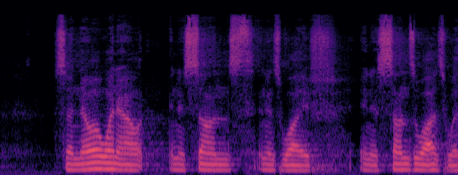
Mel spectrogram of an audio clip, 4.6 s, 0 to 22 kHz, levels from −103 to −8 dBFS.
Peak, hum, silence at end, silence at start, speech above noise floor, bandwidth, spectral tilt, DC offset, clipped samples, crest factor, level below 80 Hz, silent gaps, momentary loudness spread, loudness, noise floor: -30 dBFS; none; 0 s; 0.55 s; 32 dB; 15.5 kHz; -4.5 dB/octave; under 0.1%; under 0.1%; 18 dB; -84 dBFS; none; 13 LU; -48 LUFS; -80 dBFS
